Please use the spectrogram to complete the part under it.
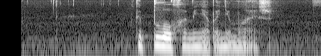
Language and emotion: Russian, angry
